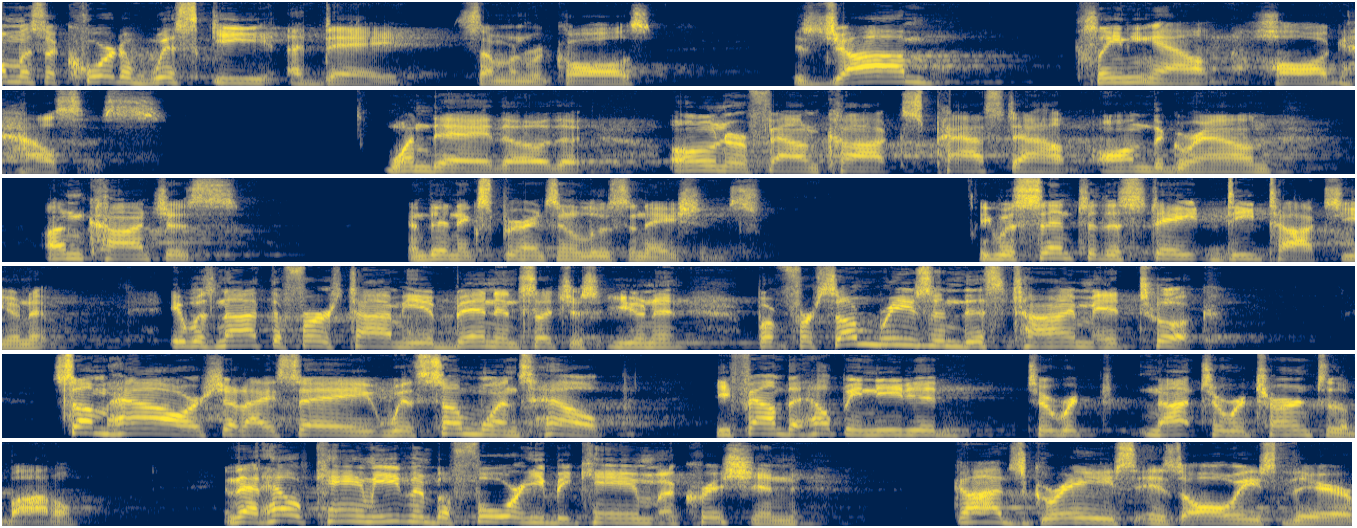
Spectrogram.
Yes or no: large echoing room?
yes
